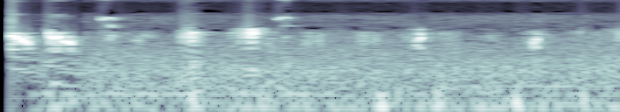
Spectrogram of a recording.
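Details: Reed warbler, a bird of reed beds along rivers and lakes, giving harsh, grating chattering notes in irregular bursts about every half second, over a low rumbling background.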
